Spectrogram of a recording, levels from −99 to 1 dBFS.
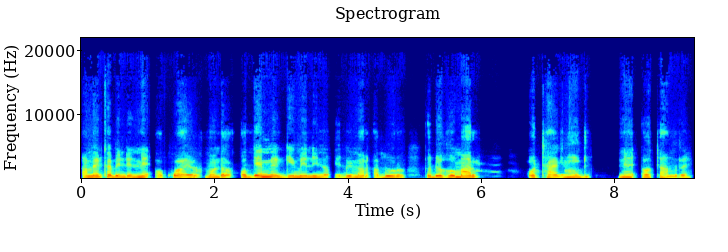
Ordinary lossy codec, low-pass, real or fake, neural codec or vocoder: MP3, 96 kbps; 19.8 kHz; fake; codec, 44.1 kHz, 2.6 kbps, DAC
